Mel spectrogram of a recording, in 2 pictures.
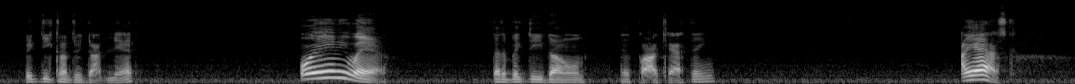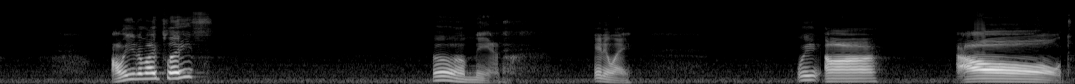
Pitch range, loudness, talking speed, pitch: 110-175 Hz, -18 LUFS, 65 wpm, 130 Hz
